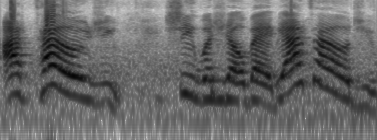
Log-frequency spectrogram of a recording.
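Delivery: high, sing-song gloat; a high, teasing I-told-you-so. Retold or imitated. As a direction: rub it in, singing out the victory. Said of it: "y'all know I did my".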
